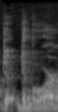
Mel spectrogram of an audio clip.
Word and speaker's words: DeBoer: From what I'm hearing from some Alabama people that I know, they really like this hire of DeBoer. Right. Am I saying it right? Yeah, Kalen DeBoer, that's right.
